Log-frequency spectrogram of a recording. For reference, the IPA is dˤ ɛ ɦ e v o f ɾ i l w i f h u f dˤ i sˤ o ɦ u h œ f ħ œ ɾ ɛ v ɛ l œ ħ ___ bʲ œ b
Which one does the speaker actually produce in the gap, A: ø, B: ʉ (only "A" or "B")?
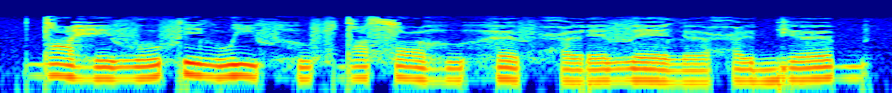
A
